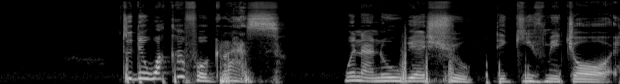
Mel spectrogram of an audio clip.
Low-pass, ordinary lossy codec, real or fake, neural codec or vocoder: none; none; real; none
